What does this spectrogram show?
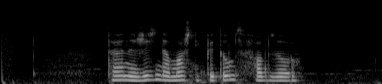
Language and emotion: Russian, neutral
